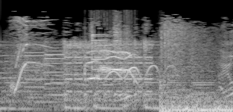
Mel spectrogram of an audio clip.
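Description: A horse whinny, a rising cry followed by a wavering, trilling pitch, played over background music, with a deep low rumble joining near the end.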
